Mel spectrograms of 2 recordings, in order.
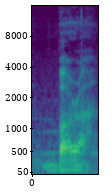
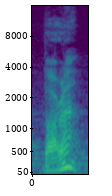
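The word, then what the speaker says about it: ברא: You have to put a default A. That's why we would say in modern Hebrew, Bara, and in ancient Hebrew, Bara, because you put a default A in there.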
